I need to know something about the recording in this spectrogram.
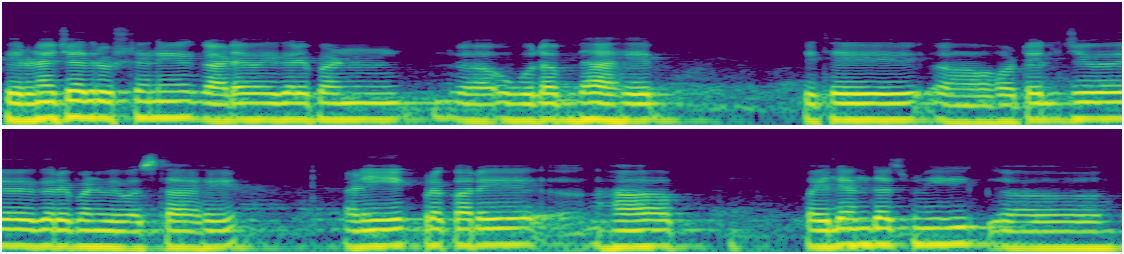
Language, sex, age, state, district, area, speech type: Marathi, male, 18-30, Maharashtra, Pune, urban, spontaneous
